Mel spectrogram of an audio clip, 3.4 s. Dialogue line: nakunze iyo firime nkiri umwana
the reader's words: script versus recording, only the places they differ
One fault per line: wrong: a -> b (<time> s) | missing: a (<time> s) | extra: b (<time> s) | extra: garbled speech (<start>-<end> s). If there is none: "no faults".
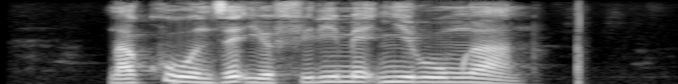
no faults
